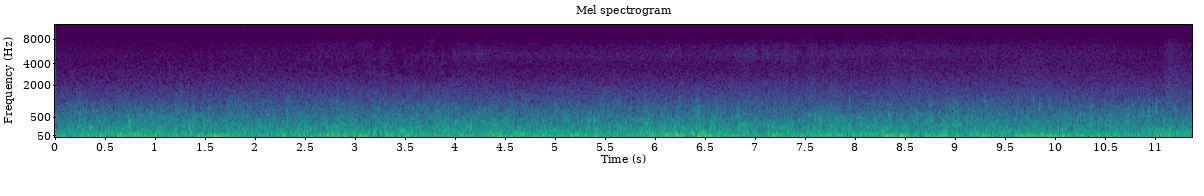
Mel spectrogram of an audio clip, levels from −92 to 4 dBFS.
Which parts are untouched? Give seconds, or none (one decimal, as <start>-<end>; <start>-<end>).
0.0-3.0; 4.0-6.9; 7.9-11.4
